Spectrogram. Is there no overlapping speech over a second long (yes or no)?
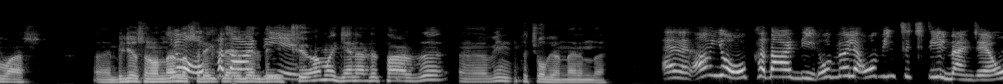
no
